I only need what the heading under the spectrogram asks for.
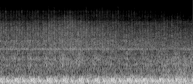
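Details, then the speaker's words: Old military truck engine, unmoved over nine years, on a makeshift fuel system, started with ether and a hammered starter: steady, even chug at idle with a deep regular beat and no misses. "there she is we're sitting here idling scrape some ether Downer hammered the starter with the hammer a couple times and it just decided to crank up and run sweet"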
